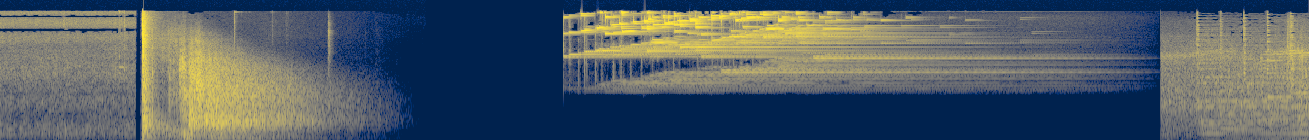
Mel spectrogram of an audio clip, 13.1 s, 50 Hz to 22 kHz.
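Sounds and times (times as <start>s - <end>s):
wind chime tinkles: 5.6s - 11.6s.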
